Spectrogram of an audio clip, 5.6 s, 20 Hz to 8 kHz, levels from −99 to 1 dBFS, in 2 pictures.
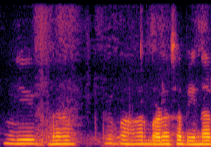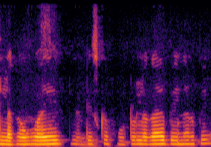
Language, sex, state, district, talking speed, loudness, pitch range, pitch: Hindi, female, Chhattisgarh, Korba, 200 wpm, -18 LUFS, 195-210 Hz, 200 Hz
